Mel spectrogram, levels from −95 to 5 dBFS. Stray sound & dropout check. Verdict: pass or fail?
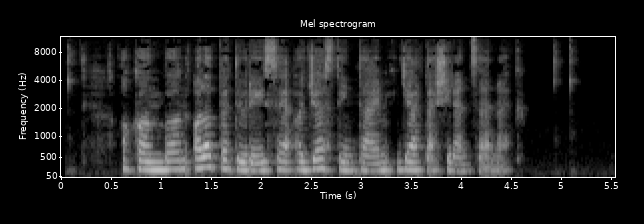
pass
